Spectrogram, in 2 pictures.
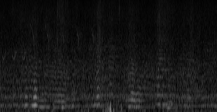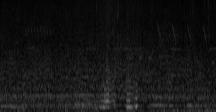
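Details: Honey bee colony living in an old trash can: a steady, low droning hum with layered overtones, broken by brief louder swells every second or two as single bees fly close past.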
